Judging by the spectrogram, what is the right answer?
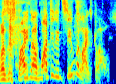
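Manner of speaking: put-on German accent. Asking another speaker about a film's spider: put-on German accent. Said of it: "you adopted a German ap-, accent there".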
